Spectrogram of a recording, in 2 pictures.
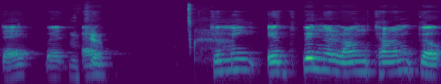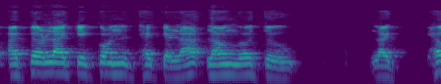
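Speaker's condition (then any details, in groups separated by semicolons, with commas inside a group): Cerebral palsy; mildest kind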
